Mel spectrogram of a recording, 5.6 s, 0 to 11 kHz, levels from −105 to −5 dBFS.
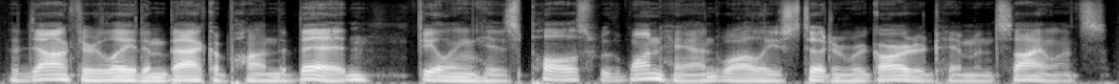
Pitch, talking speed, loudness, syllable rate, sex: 105 Hz, 235 wpm, -20 LUFS, 6.1 syllables/s, male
